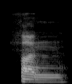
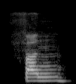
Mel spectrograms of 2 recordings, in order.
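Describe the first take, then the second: First: The syllable carries Cantonese tone six. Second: The syllable carries Cantonese tone one. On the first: It means a portion. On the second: It means to separate.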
